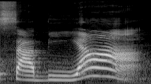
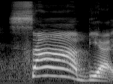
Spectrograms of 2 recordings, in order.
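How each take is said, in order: First: The stress is on the last syllable. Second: The stress is on the first syllable. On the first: "é meu último A" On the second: "eu tenho o meu acento no meu primeiro A"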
